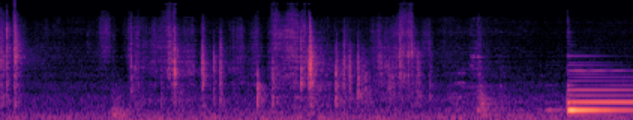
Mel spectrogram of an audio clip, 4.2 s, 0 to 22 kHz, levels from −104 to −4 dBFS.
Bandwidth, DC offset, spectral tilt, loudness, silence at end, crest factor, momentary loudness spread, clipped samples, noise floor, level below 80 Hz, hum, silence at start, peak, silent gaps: 14.5 kHz; under 0.1%; -4.5 dB/octave; -39 LUFS; 0 s; 22 dB; 27 LU; under 0.1%; -68 dBFS; -70 dBFS; none; 0 s; -22 dBFS; none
